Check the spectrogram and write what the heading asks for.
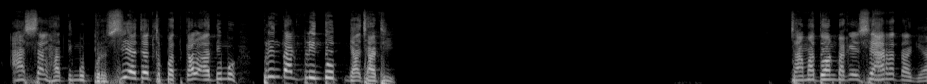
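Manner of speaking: high, loud preacher's cry; rising pulpit passion; fiery preaching. Acted. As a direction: drive the point home to the church. Preaching at full force.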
